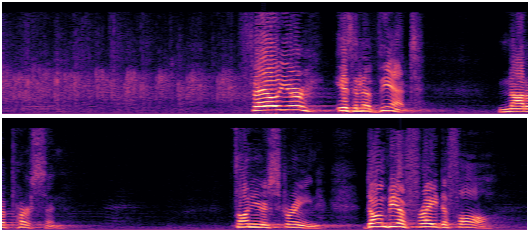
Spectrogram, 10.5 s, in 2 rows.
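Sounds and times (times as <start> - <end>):
church congregation clapping hands: 0.0 - 3.9
speech: 2.5 - 4.2, 5.0 - 6.0, 7.6 - 10.3.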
